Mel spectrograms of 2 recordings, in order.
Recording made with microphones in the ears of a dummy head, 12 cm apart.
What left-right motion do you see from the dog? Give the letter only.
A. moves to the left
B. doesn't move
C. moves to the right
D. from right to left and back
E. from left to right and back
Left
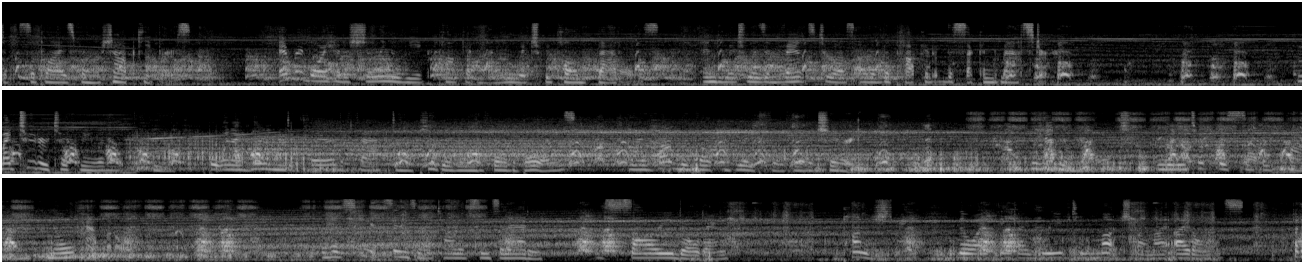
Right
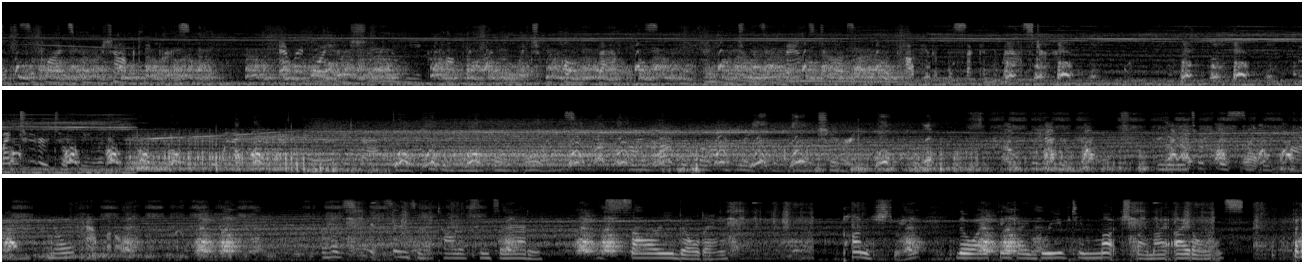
B.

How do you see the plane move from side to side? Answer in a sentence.
You can hear the plane go from the right side to the left.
